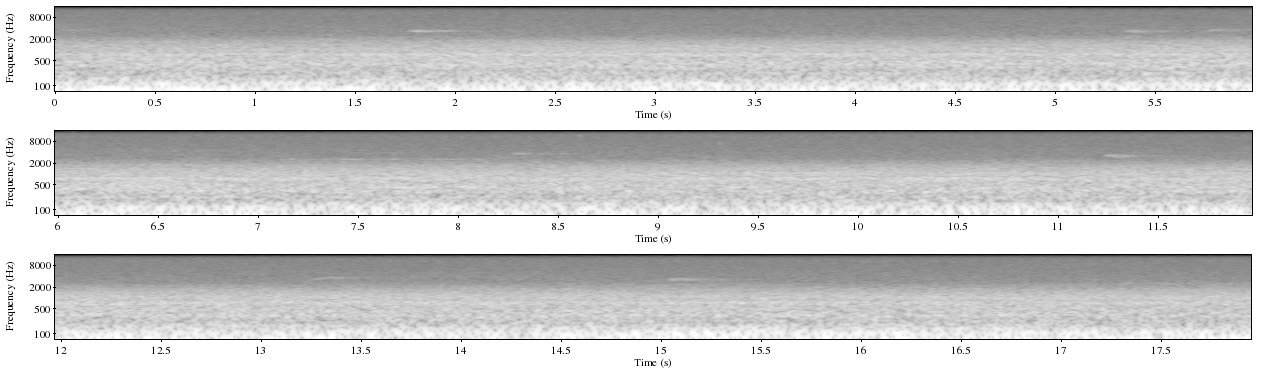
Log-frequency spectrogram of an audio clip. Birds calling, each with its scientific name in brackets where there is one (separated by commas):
unidentified bird, Tufted Titmouse (Baeolophus bicolor)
